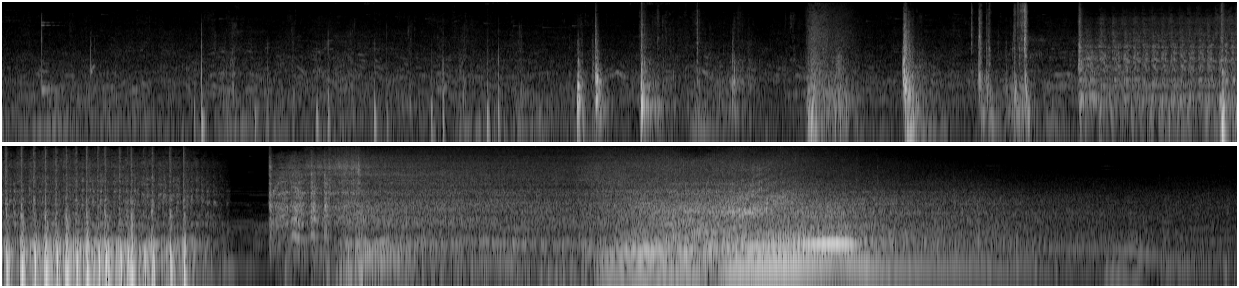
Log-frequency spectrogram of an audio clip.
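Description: A car engine turns over after a series of sharp clunks and knocks, then revs and drives, its rumble swelling loudly before fading as the vehicle pulls away.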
